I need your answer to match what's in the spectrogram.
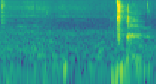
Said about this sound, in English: So let's roll the dice and see what's next.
